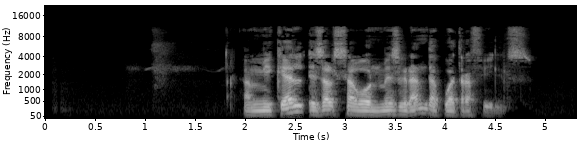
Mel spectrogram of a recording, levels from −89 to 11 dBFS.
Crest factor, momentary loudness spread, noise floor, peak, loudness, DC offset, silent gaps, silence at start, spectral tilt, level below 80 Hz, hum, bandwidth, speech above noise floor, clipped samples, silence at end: 22 dB; 15 LU; -78 dBFS; 0 dBFS; -21 LUFS; under 0.1%; none; 1.8 s; -4 dB/octave; -62 dBFS; none; 11.5 kHz; 57 dB; under 0.1%; 0.45 s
